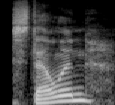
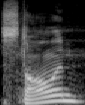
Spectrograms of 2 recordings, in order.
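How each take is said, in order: First: The name sounds like Stellan. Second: The name sounds like Stalin. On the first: The speaker calls it right. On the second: The speaker calls it wrong.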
